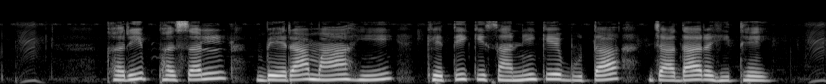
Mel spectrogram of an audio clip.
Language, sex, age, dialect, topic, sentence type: Chhattisgarhi, female, 25-30, Eastern, agriculture, statement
